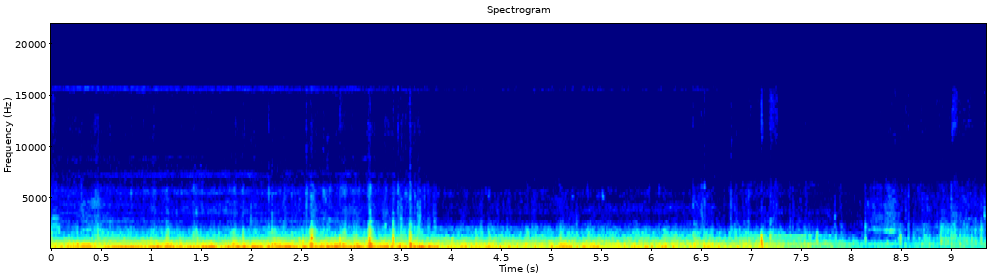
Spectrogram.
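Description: Bafang 750 W rear hub motor whining under throttle, its pitch rising as the e-bike picks up speed and then holding steady, over tyre and wind noise. It dies down about eight seconds in as the bike comes to a stop.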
